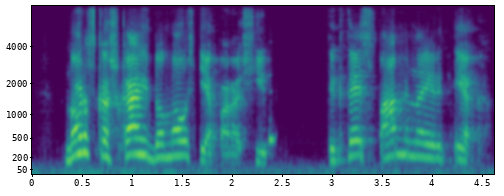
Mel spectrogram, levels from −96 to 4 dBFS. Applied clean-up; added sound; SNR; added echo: neural diffusion model UNIVERSE++.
